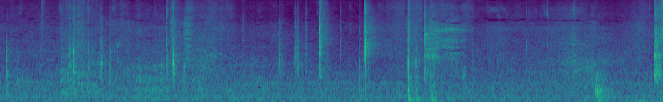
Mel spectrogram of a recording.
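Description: Soft, irregular clicks of keys being pressed on a computer keyboard, scattered taps at close range in a quiet room, with no talking.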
